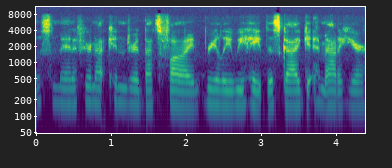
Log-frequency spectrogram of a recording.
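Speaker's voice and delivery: speaking low. Voicing a vault security guard addressing the group, with a lowered voice. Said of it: "one lowers his voice and he's like".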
